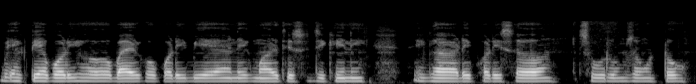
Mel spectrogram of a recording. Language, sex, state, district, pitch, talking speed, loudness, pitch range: Gujarati, male, Gujarat, Gandhinagar, 150 Hz, 155 wpm, -17 LUFS, 145-150 Hz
